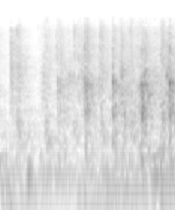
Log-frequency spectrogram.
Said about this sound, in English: Take time for applause.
